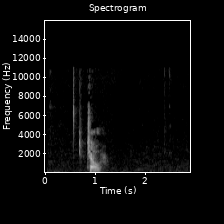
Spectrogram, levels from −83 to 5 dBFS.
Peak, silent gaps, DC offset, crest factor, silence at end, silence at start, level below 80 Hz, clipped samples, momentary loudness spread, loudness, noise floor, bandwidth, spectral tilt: -8 dBFS; none; under 0.1%; 26 dB; 1.7 s; 0.7 s; -76 dBFS; under 0.1%; 18 LU; -28 LUFS; -66 dBFS; 11.5 kHz; -2 dB/octave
